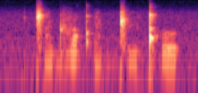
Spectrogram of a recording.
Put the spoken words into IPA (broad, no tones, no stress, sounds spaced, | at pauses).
ɡ͡ǁ ɑ ɖ v u qʼ e̤ ɖ ɡ͡ǁ ø ǃʰ o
